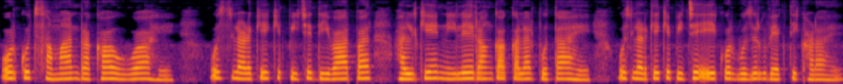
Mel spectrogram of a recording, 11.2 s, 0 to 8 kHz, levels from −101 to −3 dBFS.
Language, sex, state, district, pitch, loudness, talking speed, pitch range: Hindi, female, Maharashtra, Sindhudurg, 200 Hz, -25 LUFS, 145 wpm, 190-210 Hz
